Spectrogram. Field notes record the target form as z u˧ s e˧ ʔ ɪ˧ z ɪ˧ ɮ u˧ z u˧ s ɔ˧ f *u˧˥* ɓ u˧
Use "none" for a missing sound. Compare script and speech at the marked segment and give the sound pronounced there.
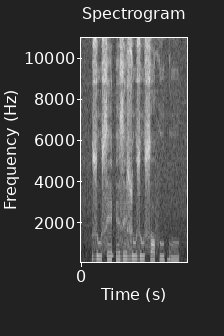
u˧˥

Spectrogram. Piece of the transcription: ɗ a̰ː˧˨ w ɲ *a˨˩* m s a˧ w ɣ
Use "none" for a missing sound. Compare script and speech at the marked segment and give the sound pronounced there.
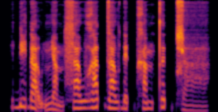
a˧˩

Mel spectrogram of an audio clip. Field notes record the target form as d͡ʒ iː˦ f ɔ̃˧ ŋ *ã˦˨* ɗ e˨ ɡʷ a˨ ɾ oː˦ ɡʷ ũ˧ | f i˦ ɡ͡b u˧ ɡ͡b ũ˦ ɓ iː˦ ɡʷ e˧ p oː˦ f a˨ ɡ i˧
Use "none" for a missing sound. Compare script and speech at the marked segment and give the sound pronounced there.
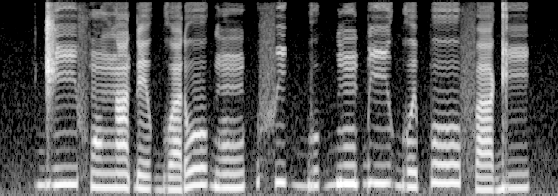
ã˧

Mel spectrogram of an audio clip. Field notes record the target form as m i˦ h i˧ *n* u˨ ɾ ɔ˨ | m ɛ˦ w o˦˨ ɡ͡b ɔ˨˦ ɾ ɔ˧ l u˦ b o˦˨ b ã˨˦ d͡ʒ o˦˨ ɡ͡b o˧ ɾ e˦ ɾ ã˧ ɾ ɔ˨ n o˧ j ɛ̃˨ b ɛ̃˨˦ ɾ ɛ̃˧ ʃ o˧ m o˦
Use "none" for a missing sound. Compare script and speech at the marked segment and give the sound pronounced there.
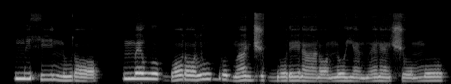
n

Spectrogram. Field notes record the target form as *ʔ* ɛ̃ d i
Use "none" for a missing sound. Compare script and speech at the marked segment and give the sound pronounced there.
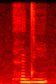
h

